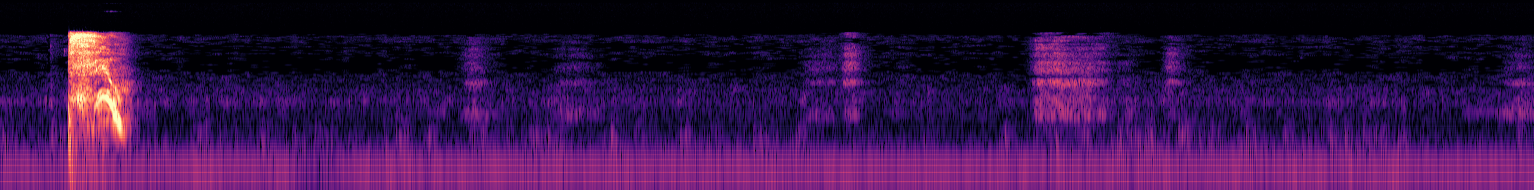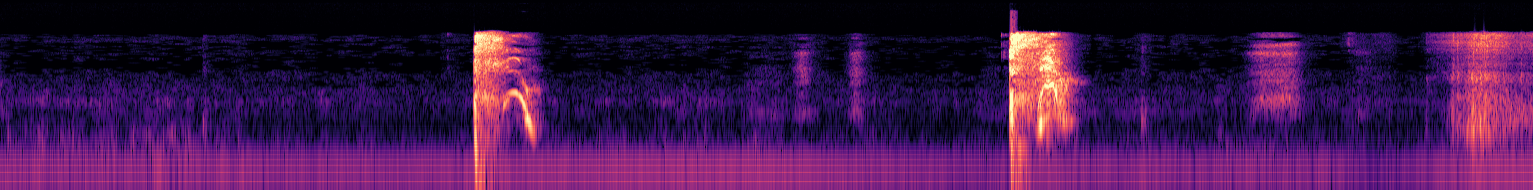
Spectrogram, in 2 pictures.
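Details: A person who is sick has a sneezing fit: three forceful sneezes over about twenty seconds, with softer breathy false starts between them.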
